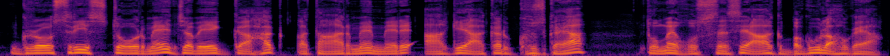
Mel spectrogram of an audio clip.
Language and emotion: Urdu, angry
